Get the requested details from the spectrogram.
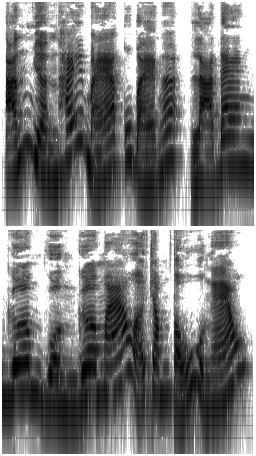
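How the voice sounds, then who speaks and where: A woman's voice: on the high side, big pitch swings, unhurried, a bit bright. Chatty woman telling a ghost story. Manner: chatty, addresses listeners directly.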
